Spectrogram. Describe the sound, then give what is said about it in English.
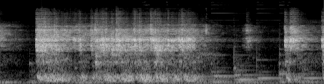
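A deer leaps over two cars in a driveway and slams into a parked 2007 truck, breaking its door, with a sudden, loud crash that rattles on for over a second, then a short ringing tone and another harsh burst. “A deer leapt over two cars in his driveway and slammed right into it, breaking the door.”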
